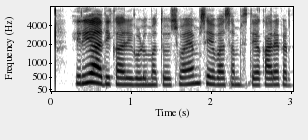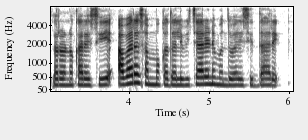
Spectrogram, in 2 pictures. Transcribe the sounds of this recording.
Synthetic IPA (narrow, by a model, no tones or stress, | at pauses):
hiɾijaːd̪ʱikaːɾiɡɐɭumɐt̪ːusʋɐjɐmsɛːʋasɐmst̪ʰɛjɐkaːɾjɐkɐɾt̪ɐɾɐnːukɐɾesiɐʋɐɾɐsɐmːuːkʰɐd̪ɐlːiʋit͡ʃaːɾɐɳemund̪uʋɐɾisid̪ːaːɾe̞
